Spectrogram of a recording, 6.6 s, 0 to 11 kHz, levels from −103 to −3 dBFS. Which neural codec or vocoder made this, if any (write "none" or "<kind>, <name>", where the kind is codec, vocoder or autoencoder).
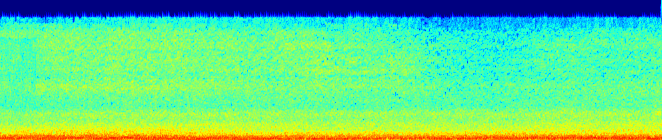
none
